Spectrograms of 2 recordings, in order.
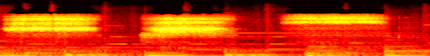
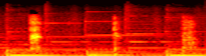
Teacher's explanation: these consonants allow the flow of air, sh, sh, s, as opposed to plosives, k, t, p, where the flow of air is restricted.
